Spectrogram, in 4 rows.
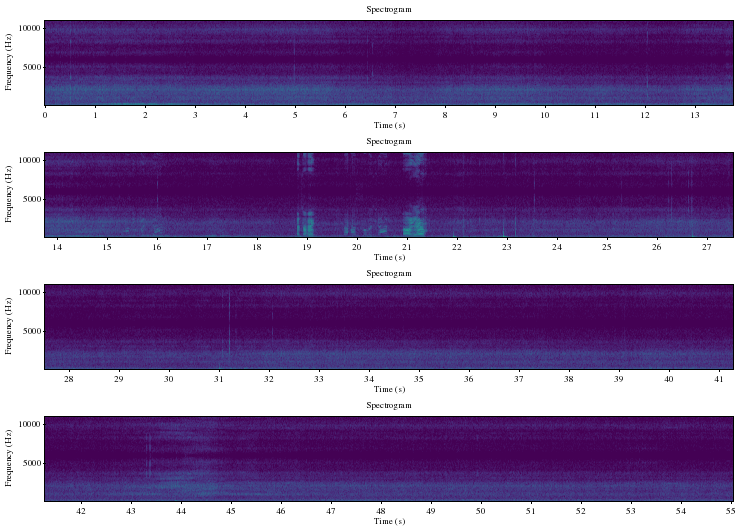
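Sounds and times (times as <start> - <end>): bike tyre hiss on wet road: 0.0 - 15.3, 23.3 - 55.0
wind on microphone: 0.0 - 18.8.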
